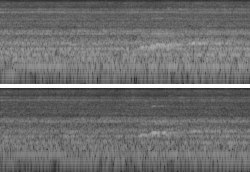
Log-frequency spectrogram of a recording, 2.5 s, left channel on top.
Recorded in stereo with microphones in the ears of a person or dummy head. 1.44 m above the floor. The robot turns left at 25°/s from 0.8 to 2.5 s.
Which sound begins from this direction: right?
Laughter, at 1.4 s.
